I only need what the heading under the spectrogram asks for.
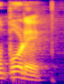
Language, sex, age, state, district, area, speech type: Bengali, male, 30-45, West Bengal, Paschim Bardhaman, rural, read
